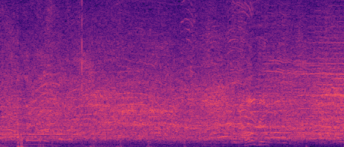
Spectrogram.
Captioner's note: crowd cheers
